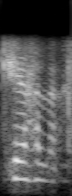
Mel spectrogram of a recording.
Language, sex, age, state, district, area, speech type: Assamese, female, 18-30, Assam, Charaideo, urban, conversation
